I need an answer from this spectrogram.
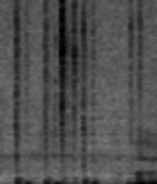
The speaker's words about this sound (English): I went to university, so I type really fast. As you can tell, like typing out one key at a time here.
